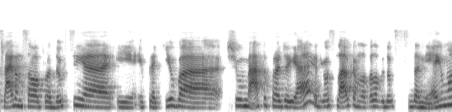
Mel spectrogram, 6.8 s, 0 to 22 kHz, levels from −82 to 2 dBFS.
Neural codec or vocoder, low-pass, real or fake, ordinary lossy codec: none; 7.2 kHz; real; Opus, 64 kbps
